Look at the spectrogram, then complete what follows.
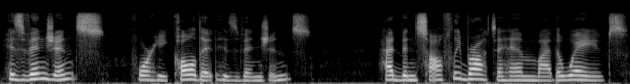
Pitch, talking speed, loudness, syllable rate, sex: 205 Hz, 145 wpm, -19 LUFS, 4.6 syllables/s, female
